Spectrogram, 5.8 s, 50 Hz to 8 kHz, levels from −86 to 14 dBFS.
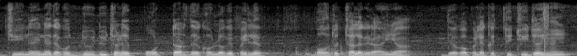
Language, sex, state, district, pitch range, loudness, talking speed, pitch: Hindi, male, Uttar Pradesh, Muzaffarnagar, 135-155 Hz, -16 LUFS, 155 wpm, 145 Hz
